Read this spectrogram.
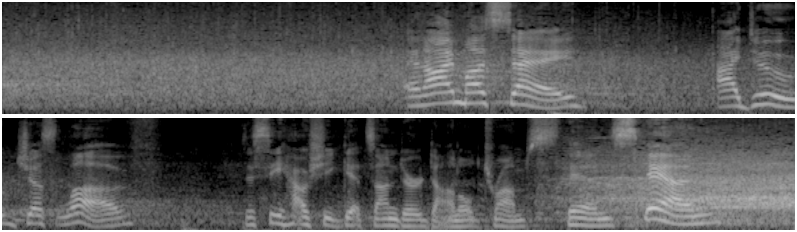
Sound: applause

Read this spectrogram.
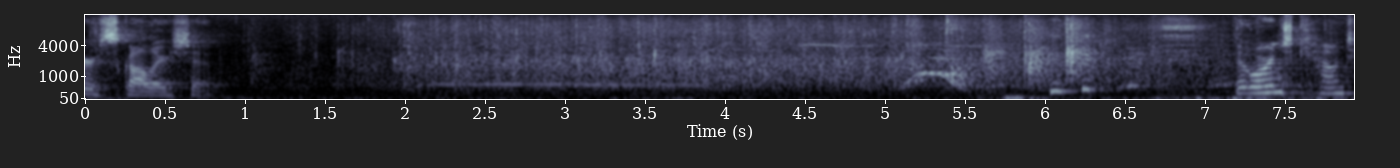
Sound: applause

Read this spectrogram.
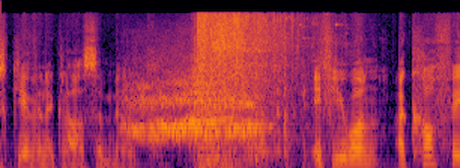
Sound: crash sound

